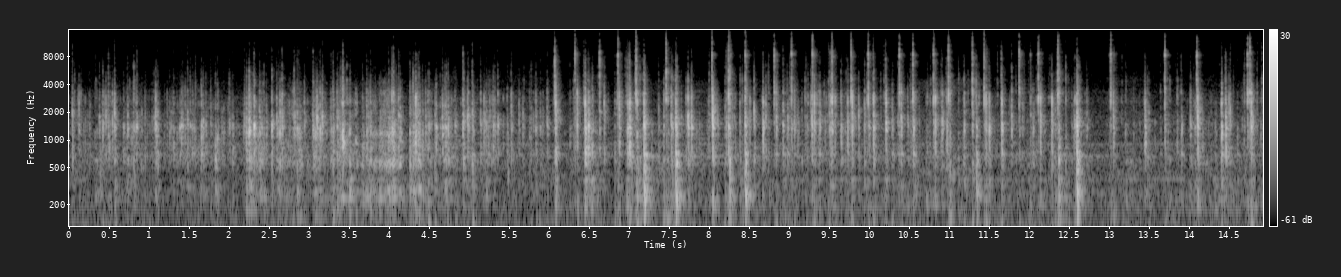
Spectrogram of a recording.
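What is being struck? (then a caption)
Plastic computer keyboard. Fingertips type quickly on the keys of a full-size backlit plastic RGB computer keyboard. A steady stream of short, dry, bright clicks and clacks arrives in uneven bursts, and it grows sharper and more pronounced in the second half. Each tap dies away almost instantly over a faint low hum.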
